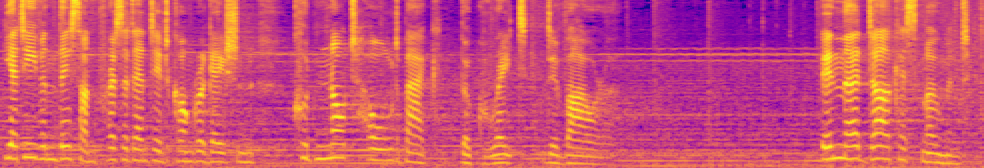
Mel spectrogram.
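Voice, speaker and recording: Solemn woman narrator for grim sci-fi war game, slow n portentous, big reverb, music under it. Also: lowish voice. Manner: grave, measured, portentous. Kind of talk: dramatic scripted cutscene narration. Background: dramatic music.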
